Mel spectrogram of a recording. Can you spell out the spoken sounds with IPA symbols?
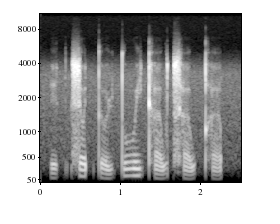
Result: ɪ˨˥k̚ t͡sɵ˥t̚t̪ɵ˨˧ɥ t̪uː˥jkʰɐ˨˥wt͡sʰɐ˨˥w kʰɐ˨˥p̚

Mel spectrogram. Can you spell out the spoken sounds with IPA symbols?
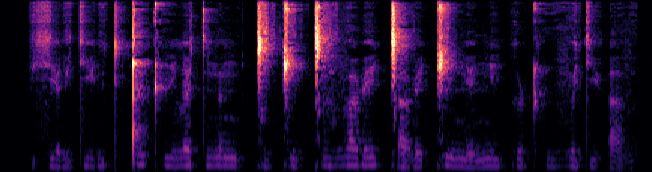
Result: sʲɐ˨ɾe̤˨tʲi˨ɾṳ˦tʲ ǃṳ˦ʈʰi˨lɐ˦˨tʲŋɐ˦ ŋṳ˨ǀe̤˨ǁi˨ ǀa̤˦va˦ɽe˦i̯ǀa˨ ɽe˦ǁi˦ne˨ ni˦˨ kɵ˦ʈʰṳ˦ vɵ˦tʲɵ˨ʔa˨v

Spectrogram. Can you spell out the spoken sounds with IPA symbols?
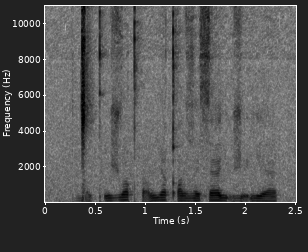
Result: ɡ͡ǀæ̰kʷʼiʒuqʰo̰ βiqʼɒl ʁesælʲo̰ ʒḛlʲæ

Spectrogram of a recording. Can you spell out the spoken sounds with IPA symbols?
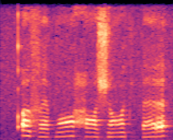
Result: qʼəfæ bɑ̃ hɑʃɑ̃t͡ʃʼæ

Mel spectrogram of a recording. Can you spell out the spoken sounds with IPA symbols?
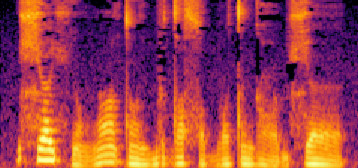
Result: ɕɜ˦ çɔ̃˨ŋɑ̃˦ tɔ̃˧dbʊ˦də˦ sˤʊ˨bɔ˧tə̃˧ɡ ʕʊ˨ɡɕɜ˦˨

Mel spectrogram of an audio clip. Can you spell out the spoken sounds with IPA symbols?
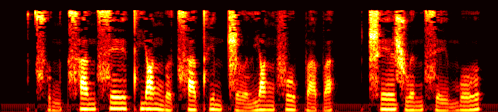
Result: t͡sʰʊ˨˩ŋt͡sʰa˥n se˥ɪ̯t̪ʰjɑ˥˩ŋ ɤ˨˩t͡sʰä˥˧t̪ʰi˥˩n ʈ͡ʂɤ˨˩ljɑ˥˧ŋ fo˥˩ʊ̯pä˨˩pä˦ | ʈ͡ʂʰe˥ɪ̯ʂwə˧˥nse˨˩ɪ̯mo˧˥ʊ̯

